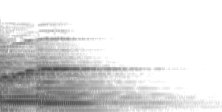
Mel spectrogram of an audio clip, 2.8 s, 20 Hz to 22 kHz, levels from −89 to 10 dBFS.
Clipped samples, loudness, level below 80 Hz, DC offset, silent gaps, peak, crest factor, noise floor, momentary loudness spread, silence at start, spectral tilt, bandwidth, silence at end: under 0.1%; -21 LUFS; -64 dBFS; under 0.1%; none; -10 dBFS; 16 dB; -77 dBFS; 16 LU; 0 s; -6 dB/octave; 9.4 kHz; 1.55 s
